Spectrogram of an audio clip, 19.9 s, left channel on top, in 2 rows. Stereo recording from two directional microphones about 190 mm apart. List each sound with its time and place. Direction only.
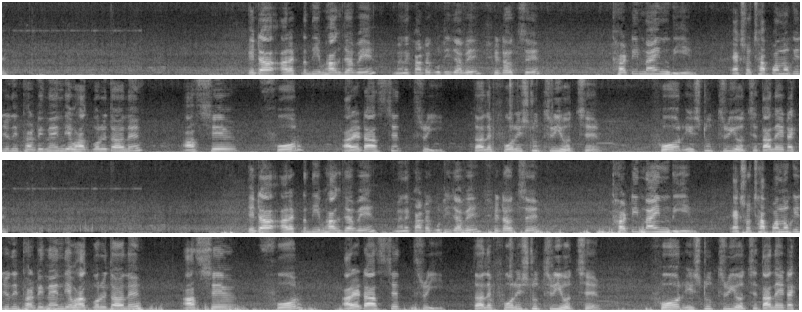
3.1 s speech: 15° right (ahead or behind)
5.0 s speech: 25° right (ahead or behind)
